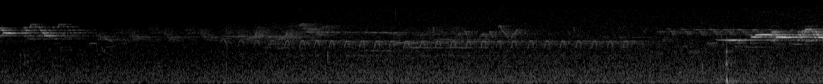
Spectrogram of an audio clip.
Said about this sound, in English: It's a beautiful, quiet day, and I'm out in an area that's got a lot of conifers. Very beautiful, green place. I'm recording a hermit thrush. It's that exquisite, just exquisite, flute-like song.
